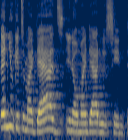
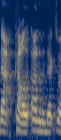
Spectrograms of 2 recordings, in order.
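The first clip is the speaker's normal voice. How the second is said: ordinary delivery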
